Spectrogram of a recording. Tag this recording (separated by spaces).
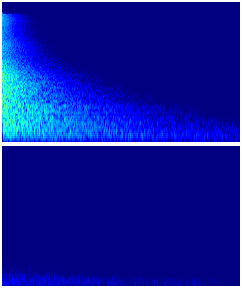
Impulse Plate IR Response Reverb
